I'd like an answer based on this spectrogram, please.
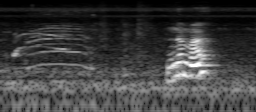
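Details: A hungry cat begging for milk gives one clear, drawn-out meow that slides gently downward, followed by a short burst of louder voice-like sound.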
